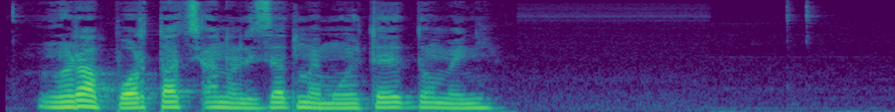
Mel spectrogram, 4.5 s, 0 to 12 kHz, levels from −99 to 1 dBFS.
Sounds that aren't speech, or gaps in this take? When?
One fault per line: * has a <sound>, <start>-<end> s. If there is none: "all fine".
all fine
